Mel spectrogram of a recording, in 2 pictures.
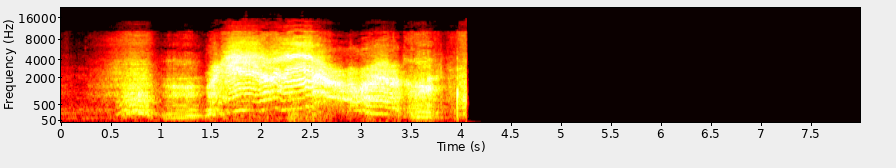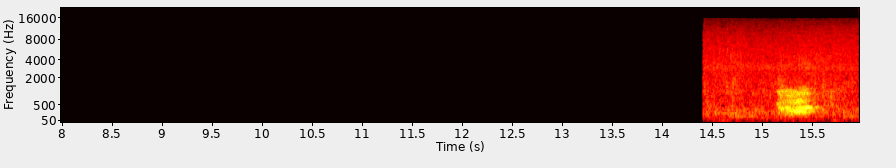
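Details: Angry cat letting out one loud, harsh, rising-and-falling yowl lasting about three seconds, followed by long silence and a faint short sound near the end.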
